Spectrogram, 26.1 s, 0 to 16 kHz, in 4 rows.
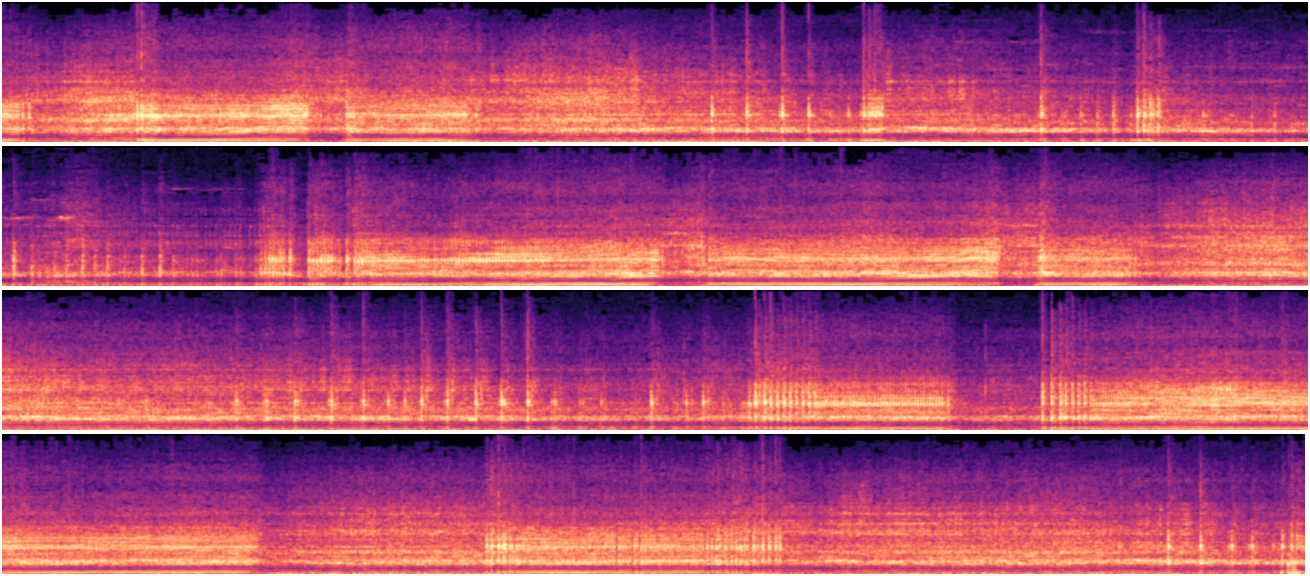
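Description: Yamaha DT 180's single-cylinder two-stroke engine, loud, accelerating in several bursts in stop-and-go traffic. Its pitch climbs and then drops at each gear change, with steadier stretches of cruising in between.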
